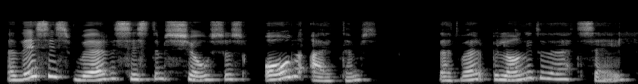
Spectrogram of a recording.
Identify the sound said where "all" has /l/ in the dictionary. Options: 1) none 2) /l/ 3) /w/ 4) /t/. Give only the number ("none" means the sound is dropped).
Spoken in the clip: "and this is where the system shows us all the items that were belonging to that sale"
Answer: 3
